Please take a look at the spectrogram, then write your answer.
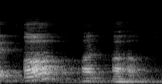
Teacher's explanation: जिन स्वरों का उच्चारण कंठ से होता है वो है अ और अह। इनका उच्चारण स्थान है कंठ।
